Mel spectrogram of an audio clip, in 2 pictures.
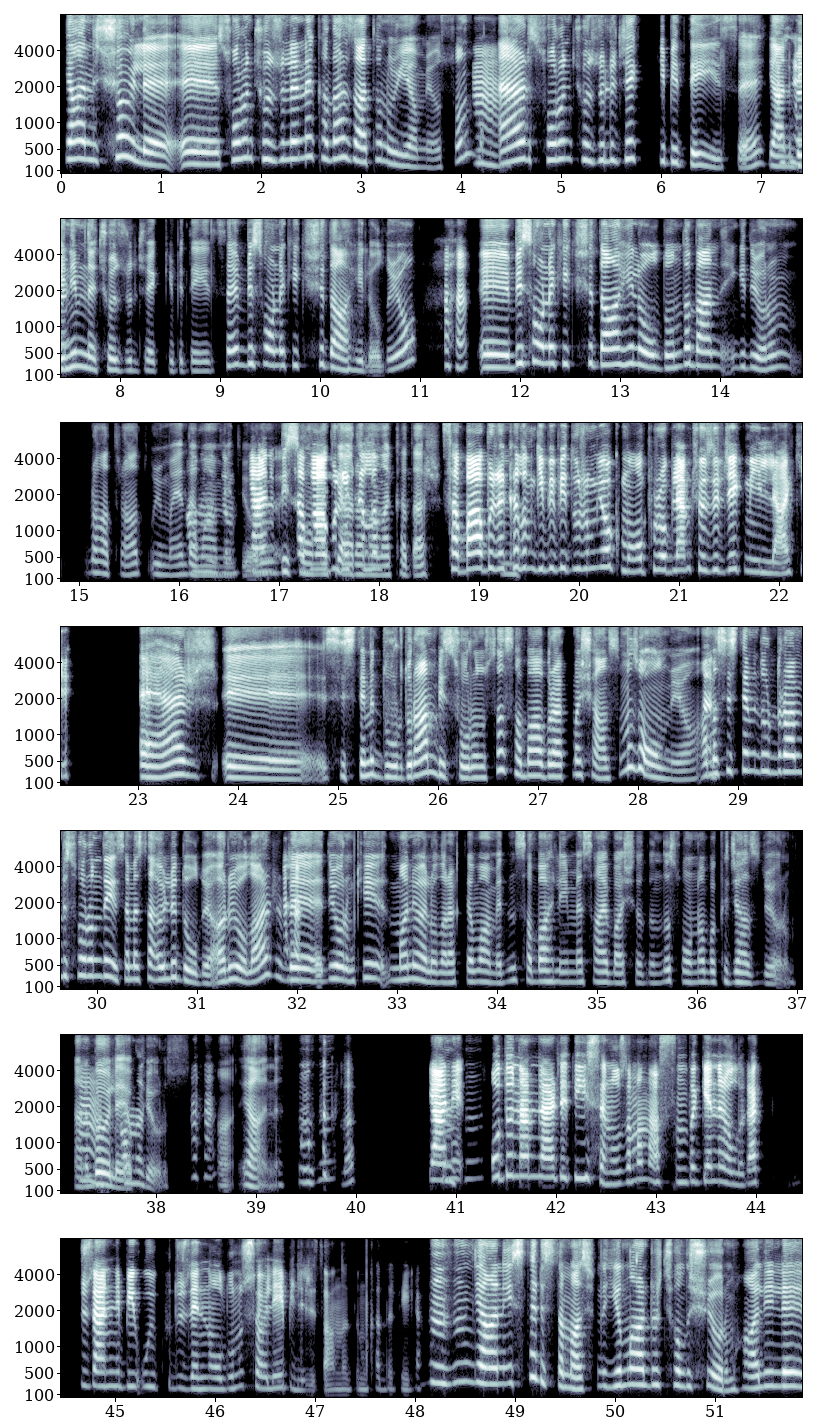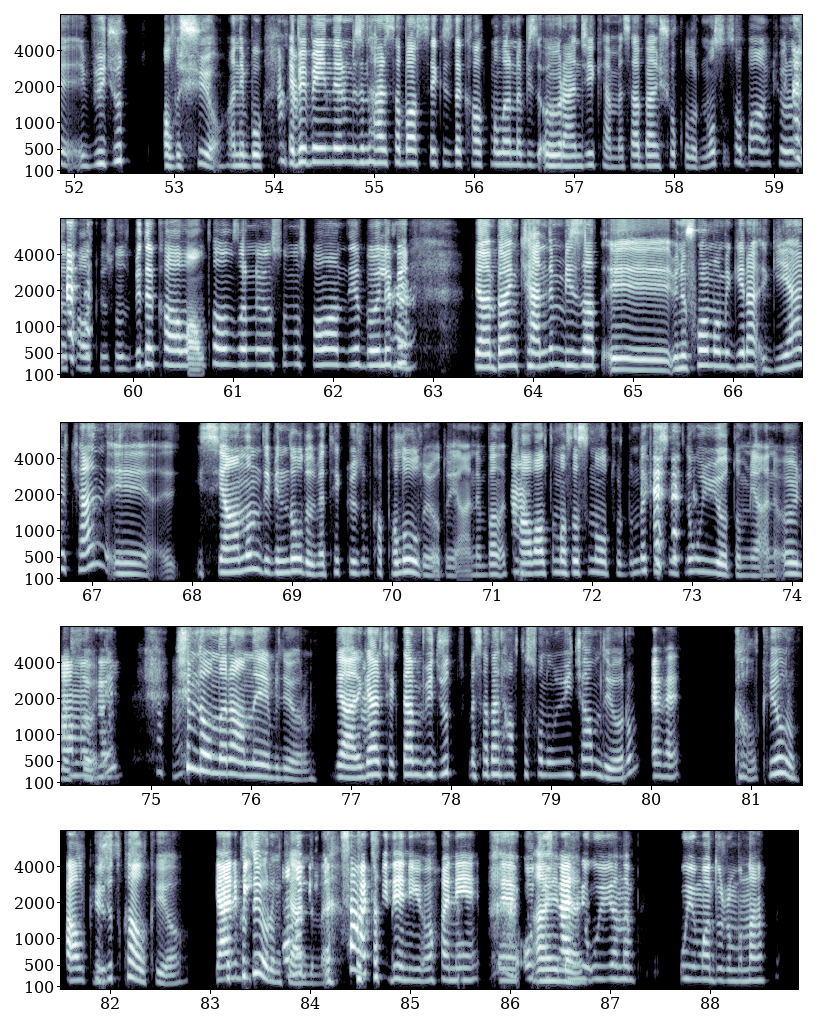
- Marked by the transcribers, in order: unintelligible speech; unintelligible speech; other background noise; tapping; chuckle; other noise; chuckle; unintelligible speech; chuckle
- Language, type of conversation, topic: Turkish, podcast, Telefonu gece kullanmak uyku düzenini nasıl etkiler?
